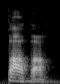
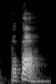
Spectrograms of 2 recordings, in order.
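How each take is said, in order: First: "papa" stressed on the first PA; stress on first syllable. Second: "papa" stressed on the final PA; stress on last syllable. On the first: Teacher contrasting two words for learners, "papa" stressed up front. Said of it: "where to stress the word". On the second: Teacher contrasting it with the Pope word, "papa" stressed at the end. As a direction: punch the second syllable of "papa". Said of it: "as you can hear". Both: Shown as a demonstration.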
